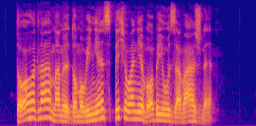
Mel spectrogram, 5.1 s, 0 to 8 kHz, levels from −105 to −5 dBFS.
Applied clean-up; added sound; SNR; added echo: none; none; none; none.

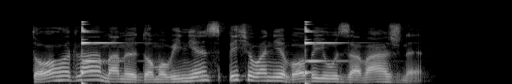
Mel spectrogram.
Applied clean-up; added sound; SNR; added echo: none; Tap / Glass; 0 dB; none.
